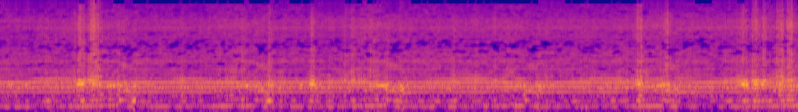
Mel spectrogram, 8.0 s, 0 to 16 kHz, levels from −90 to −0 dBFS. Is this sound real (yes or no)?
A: no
